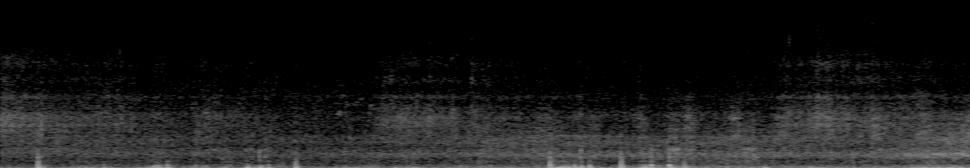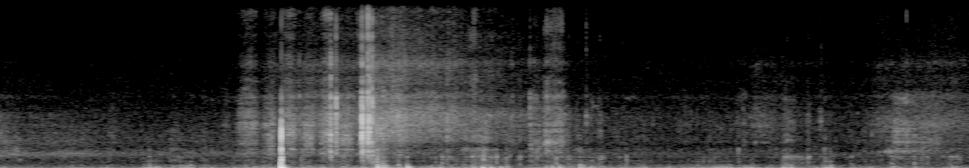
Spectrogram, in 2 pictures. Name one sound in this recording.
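Branches rustle and creak as a hand grips them.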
